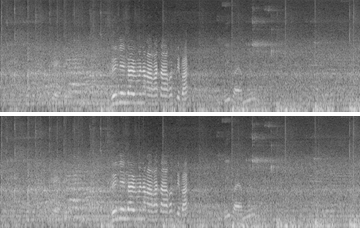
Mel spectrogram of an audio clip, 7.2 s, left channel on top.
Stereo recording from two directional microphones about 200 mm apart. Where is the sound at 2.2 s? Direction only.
60° left (ahead or behind).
